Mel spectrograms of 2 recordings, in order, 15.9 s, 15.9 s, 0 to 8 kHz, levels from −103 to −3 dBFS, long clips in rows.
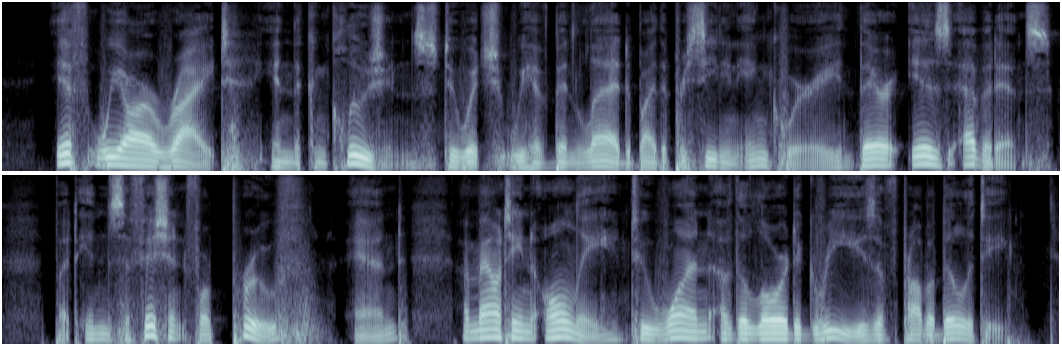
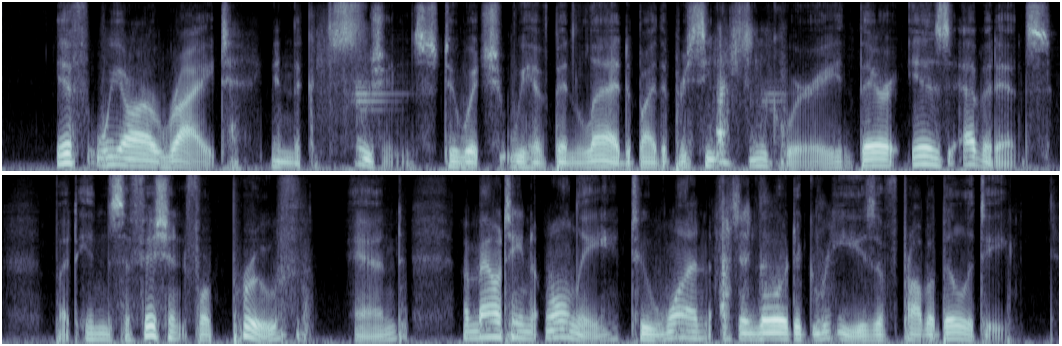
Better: first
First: none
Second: noise reduction (neural diffusion model UNIVERSE++)

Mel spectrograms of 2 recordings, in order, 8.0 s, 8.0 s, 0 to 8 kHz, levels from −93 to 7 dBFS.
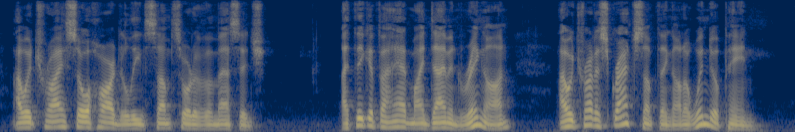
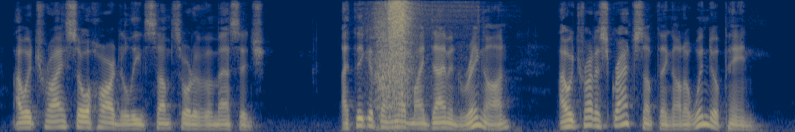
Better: first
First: none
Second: background sound (Fireworks); 3 dB above the speech

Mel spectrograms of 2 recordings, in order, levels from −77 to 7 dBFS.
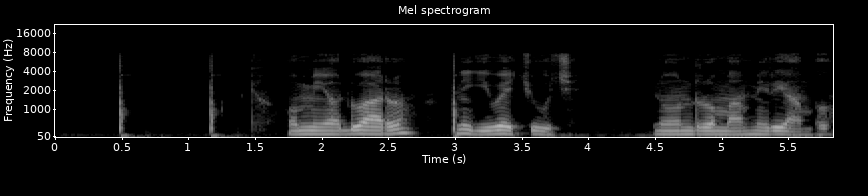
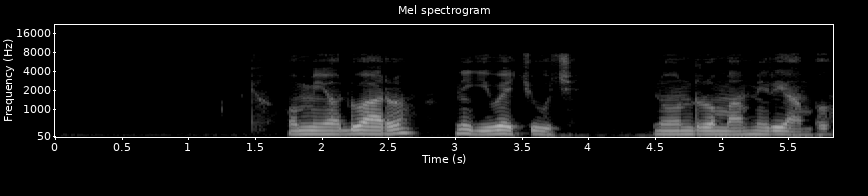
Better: second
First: background sound (Tap / Hammer); 10 dB below the speech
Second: none

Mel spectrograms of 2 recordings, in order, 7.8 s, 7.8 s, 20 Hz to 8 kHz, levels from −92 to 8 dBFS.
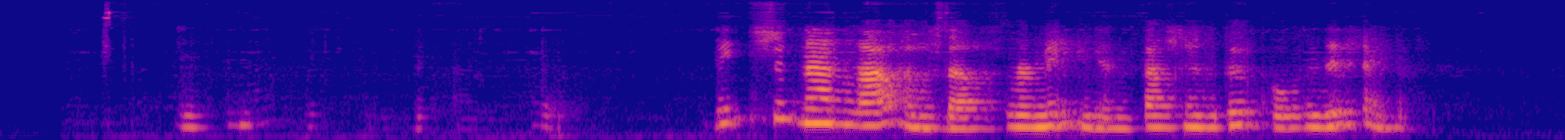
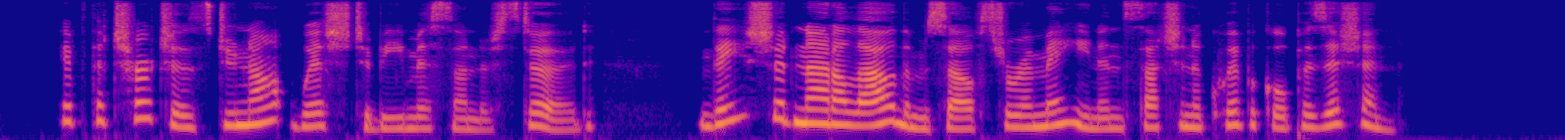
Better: second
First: noise reduction (neural mask model DeepFilterNet 3)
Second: none

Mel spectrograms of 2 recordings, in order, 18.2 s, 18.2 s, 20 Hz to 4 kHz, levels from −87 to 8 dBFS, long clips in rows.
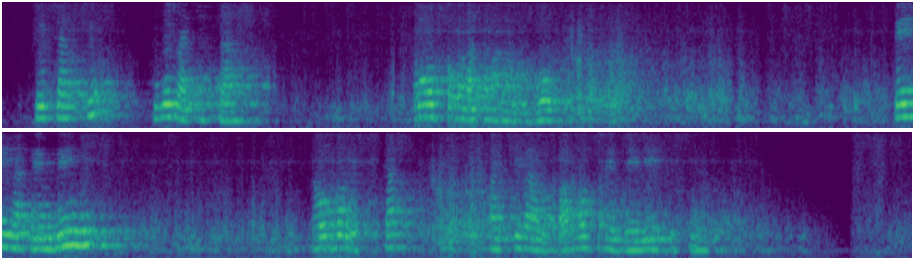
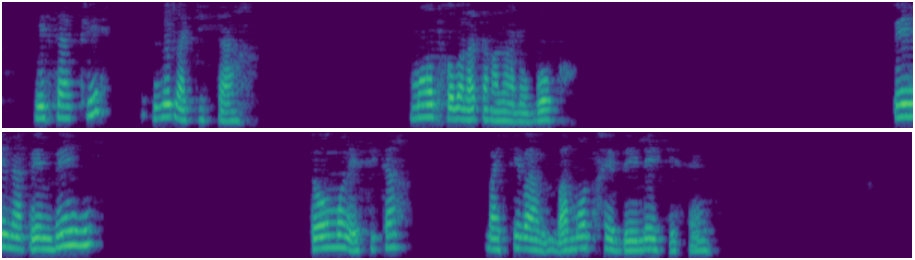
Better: second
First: noise reduction (neural separator model SepFormer DNS4)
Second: none

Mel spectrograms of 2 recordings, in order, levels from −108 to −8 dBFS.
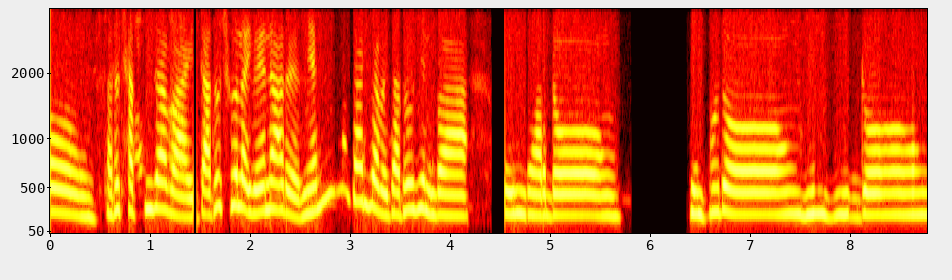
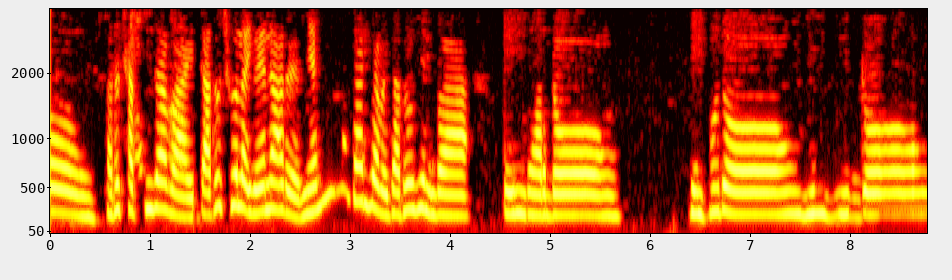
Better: first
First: none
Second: noise reduction (classical method Wiener filter)

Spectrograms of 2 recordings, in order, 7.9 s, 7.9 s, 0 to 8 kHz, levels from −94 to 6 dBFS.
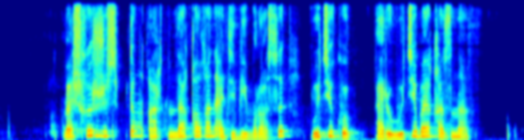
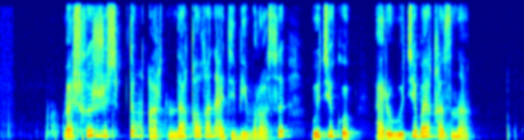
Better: second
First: noise reduction (neural mask model Resemble Enhance denoiser)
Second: none

